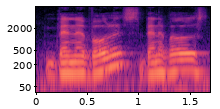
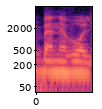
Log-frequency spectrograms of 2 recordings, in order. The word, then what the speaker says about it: Bénévole: Benevoles Yukon? It's Volunteer Bénévole Yukon. Bénévole is a French word for volunteer because we're in Canada, are bilingual English-French.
